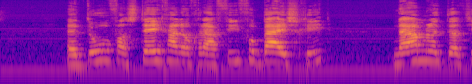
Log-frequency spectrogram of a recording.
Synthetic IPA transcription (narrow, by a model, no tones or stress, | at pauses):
ɦət̚dulˠvɑnstejχaːnoχrafivoːɹbɛjsχit | naːmələɡ̚dɑt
